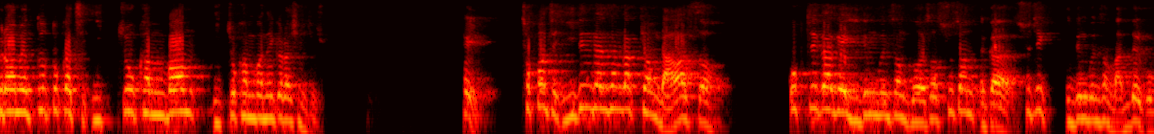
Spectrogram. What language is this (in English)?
Korean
